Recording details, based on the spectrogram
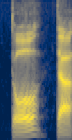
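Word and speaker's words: तोता: Like to, say that to. To. To. To. To. Ta. Ta. Ta. To. Ta. To. To. Ta. So that is parrot. But if you say. Normally say the word toe, like the one you have on your feet.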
